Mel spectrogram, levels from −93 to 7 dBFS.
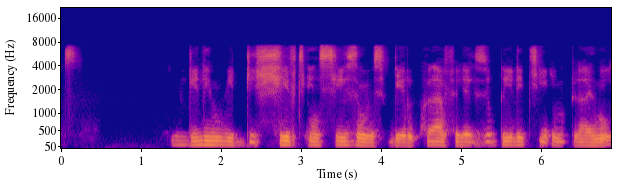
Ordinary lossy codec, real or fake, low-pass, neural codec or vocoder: none; fake; 7.2 kHz; codec, 16 kHz, 1 kbps, FreqCodec, larger model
